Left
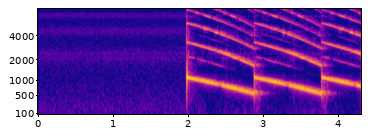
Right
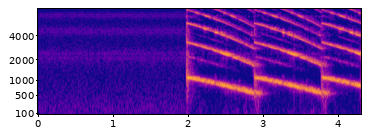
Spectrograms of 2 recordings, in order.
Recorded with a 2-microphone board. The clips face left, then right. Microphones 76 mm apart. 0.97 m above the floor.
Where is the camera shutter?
No camera shutter in this recording.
